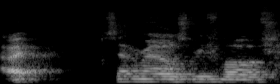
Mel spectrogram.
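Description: Audible room echo and light background noise around a man speaking. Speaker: fitness coach. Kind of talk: workout instruction. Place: gym. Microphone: camera far.

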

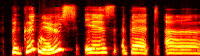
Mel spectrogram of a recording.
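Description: A woman's pitch varies in an ordinary way. The sound is dry with no echo, over a quiet background. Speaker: craft host. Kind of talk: casual livestream chat. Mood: amused, a bit flustered. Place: home room. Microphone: webcam.

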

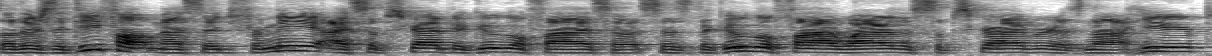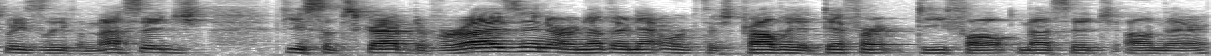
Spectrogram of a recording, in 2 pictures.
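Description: Speech comes at a fairly quick pace with ordinary pitch variation. The background is quiet. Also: man. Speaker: tech tutorial host. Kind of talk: tutorial. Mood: relaxed, friendly. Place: home room.

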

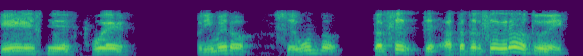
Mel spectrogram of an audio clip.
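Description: Pitched fairly high, a man speaks fairly slowly with ordinary pitch variation and very even loudness, taking long, frequent pauses. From Argentina, Buenos Aires province (San Martín). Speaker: adult with ADHD, parent. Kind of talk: interview. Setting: video call. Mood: relaxed, reminiscing about childhood. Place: home room. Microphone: video call.

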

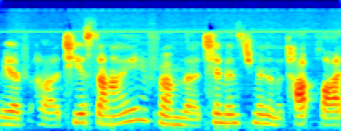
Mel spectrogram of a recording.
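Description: Against a quiet background, the speaker talks at a fairly slow pace with ordinary pitch variation. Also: woman. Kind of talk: lecture. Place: hall. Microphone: podium.

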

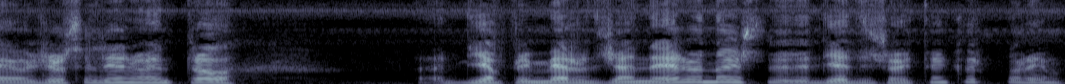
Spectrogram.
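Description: A man speaks at a fairly high pitch, somewhat breathy, with very wide pitch swings. His pace is fairly slow with long, frequent pauses, in a dry, close sound with no echo. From western Santa Catarina, Brazil. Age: 80s+. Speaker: retired farmer and stone-wall builder. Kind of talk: casual chat.

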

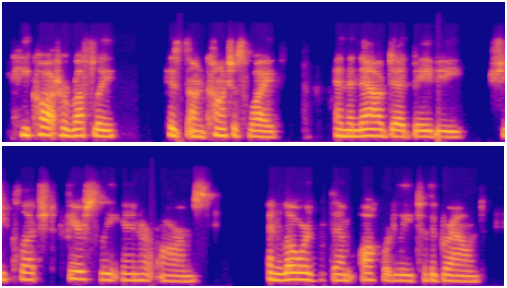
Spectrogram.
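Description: With a normal speaking voice, a woman talks at a moderate pace and a fairly low pitch, her intonation fairly even, against a quiet background. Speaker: novelist. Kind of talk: literary audiobook reading, fiction read aloud to a virtual audience. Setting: video call. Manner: even, measured, narrative cadence.

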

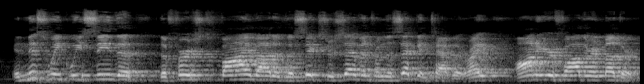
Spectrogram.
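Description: There is audible room echo as a man talks at a moderate pace with hardly any pauses and ordinary pitch variation. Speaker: pastor. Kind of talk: sermon. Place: church. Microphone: camera far.

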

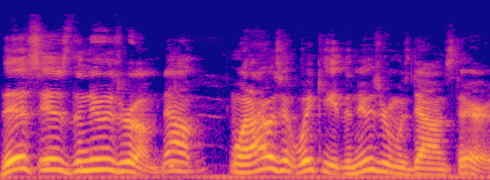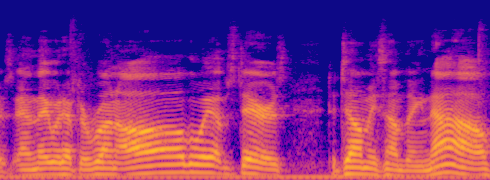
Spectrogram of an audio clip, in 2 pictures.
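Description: A man talks at a fairly quick clip, his pitch swinging very widely. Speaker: travel vlogger, former radio host. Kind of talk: casual vlog chat. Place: office. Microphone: phone near.

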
